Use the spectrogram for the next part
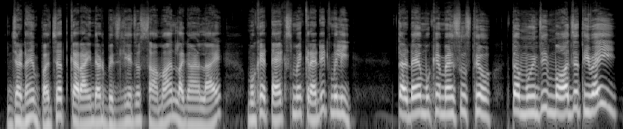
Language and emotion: Sindhi, happy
